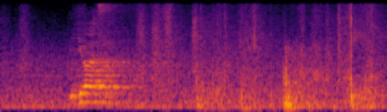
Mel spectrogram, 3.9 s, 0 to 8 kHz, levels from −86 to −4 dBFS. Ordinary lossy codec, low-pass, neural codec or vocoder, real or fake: none; 7.2 kHz; none; real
